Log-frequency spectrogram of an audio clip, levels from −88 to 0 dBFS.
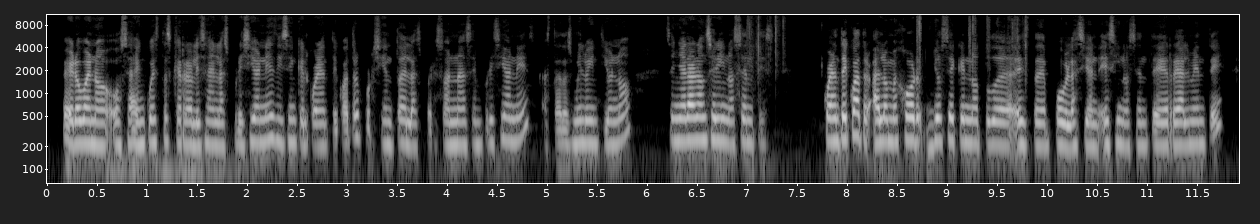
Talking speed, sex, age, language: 190 wpm, female, 20-39, Spanish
